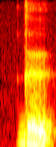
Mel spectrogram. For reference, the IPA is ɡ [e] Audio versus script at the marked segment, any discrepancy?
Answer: yes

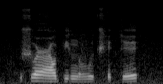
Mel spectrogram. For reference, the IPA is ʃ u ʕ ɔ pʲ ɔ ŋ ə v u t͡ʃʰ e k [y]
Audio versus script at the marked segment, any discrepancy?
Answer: yes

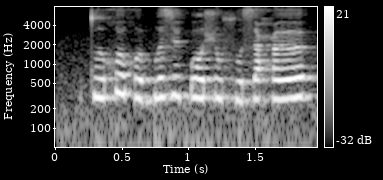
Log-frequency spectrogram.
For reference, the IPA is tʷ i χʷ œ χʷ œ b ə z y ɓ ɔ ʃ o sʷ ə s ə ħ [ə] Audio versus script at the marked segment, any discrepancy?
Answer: yes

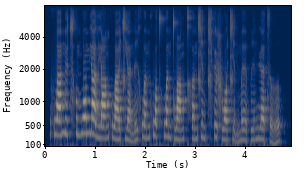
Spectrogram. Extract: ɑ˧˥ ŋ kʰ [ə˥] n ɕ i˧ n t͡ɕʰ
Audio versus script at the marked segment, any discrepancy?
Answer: yes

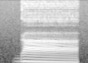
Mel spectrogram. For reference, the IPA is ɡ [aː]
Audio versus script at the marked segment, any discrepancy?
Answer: no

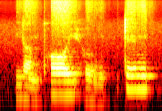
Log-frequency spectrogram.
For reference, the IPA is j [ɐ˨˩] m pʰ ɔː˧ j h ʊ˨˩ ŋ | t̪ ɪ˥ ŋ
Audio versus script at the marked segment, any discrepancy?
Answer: no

